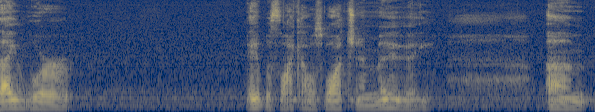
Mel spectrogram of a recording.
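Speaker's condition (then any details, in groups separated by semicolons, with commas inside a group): Cerebral palsy, mild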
